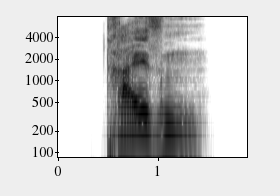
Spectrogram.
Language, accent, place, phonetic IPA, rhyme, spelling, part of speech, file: German, Germany, Berlin, [ˈtʁaɪ̯zn̩], -aɪ̯zn̩, Traisen, proper noun, De-Traisen.ogg
- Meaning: 1. a municipality of Lower Austria, Austria 2. a municipality of Rhineland-Palatinate, Germany 3. a river in Lower Austria, Austria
